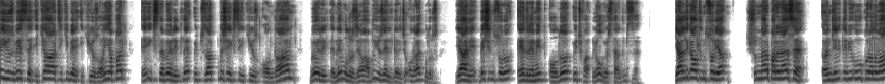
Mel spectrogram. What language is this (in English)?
Turkish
